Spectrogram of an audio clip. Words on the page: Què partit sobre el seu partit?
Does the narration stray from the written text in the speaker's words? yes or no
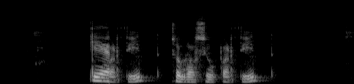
no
